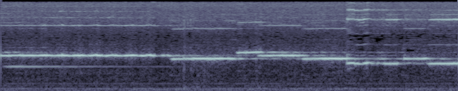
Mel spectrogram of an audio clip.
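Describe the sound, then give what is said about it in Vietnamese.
A bamboo flute, played by the Buddha, sounds a slow, gentle melody of long held notes that step up and down in pitch, steady and fairly soft over a low background hum, with no one talking. “Phật bắt đầu thổi sáo.”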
